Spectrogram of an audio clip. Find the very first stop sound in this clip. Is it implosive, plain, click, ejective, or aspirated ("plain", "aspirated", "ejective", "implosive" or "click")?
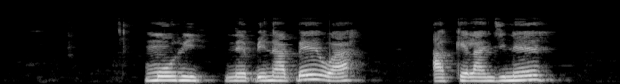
implosive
